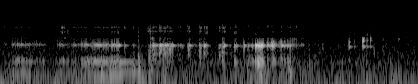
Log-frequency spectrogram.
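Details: Active bowel sounds recorded over own stomach while drinking a small can of Sprite: bubbly gurgling, squelching rumbles in irregular bursts, with fizzy trickling as the soda goes down.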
